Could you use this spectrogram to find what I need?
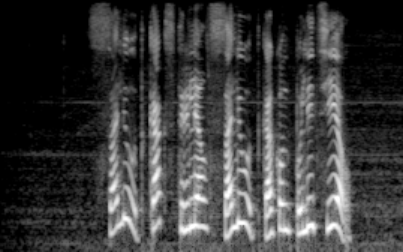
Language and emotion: Russian, positive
